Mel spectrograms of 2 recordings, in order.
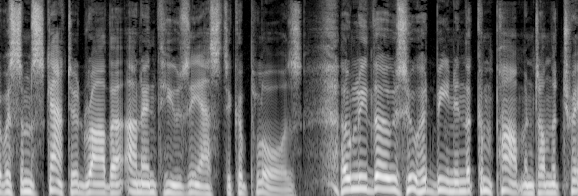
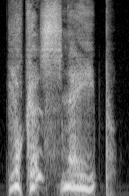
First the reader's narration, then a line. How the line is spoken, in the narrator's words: Ron hissed in Harry's ear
